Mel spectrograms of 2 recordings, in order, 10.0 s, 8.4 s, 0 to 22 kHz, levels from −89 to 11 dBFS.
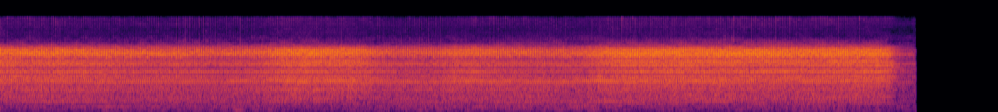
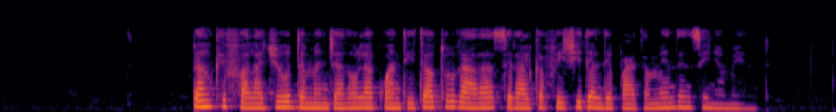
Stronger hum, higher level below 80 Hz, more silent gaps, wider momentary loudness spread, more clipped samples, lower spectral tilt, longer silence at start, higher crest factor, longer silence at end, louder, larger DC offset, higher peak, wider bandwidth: neither; about the same, -68 dBFS vs -64 dBFS; neither; about the same, 7 LU vs 6 LU; neither; second, 0 dB/octave vs -6 dB/octave; second, 0 s vs 1.95 s; second, 16 dB vs 22 dB; about the same, 0.8 s vs 0.8 s; first, -14 LUFS vs -28 LUFS; neither; first, 0 dBFS vs -8 dBFS; first, 12 kHz vs 8 kHz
